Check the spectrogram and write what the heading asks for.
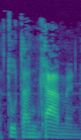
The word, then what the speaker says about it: Tutankhamun: scopre la tomba di tutankhamun l'abbiamo pronunciato nella maniera egiziana tutankhamen no e scopre la tomba di tutankhamen così tutti quanti tutan hamun dovrebbe essere pronunciato nel modo egiziano antico scopre la tomba di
